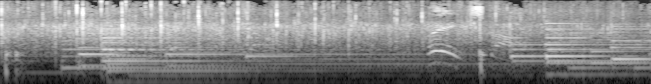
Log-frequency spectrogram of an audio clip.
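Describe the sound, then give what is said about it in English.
An audience claps steadily in thanksgiving to the Lord, a dense, continuous burst of applause, with sustained organ-like chords underneath and a voice briefly rising above the clapping midway. “And you cap that off with a hand clap of thanksgiving to the Lord God for his word tonight.”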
